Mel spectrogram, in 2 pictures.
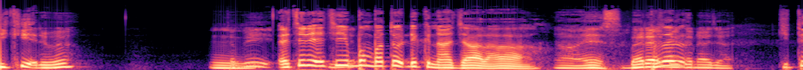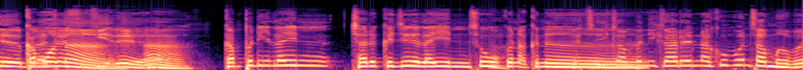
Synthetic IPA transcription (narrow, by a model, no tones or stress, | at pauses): sikɪt̪̚dəə | apiɛt͡ʃuliɛt͡ʃibʊnbat̪ʊʔ̚diəkənəad͡ʒalaajɛsbaɾaasakənəad͡ʒa | kit̪əkamonaɪt̪̚dəakampənilaɪnt͡ʃaɾəkəd͡ʒəlaɪnsokunaʔkənə̃əkampənikaɾənakupʊnsamə̃pə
